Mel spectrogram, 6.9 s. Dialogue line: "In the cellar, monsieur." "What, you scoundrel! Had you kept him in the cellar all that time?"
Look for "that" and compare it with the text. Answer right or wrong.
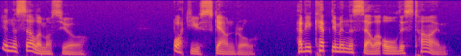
wrong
